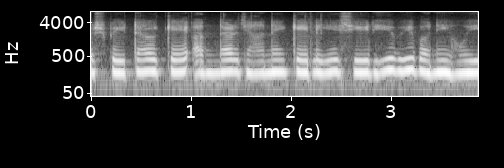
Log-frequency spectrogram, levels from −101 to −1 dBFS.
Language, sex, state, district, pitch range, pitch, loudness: Hindi, female, Jharkhand, Ranchi, 185-195 Hz, 190 Hz, -12 LUFS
